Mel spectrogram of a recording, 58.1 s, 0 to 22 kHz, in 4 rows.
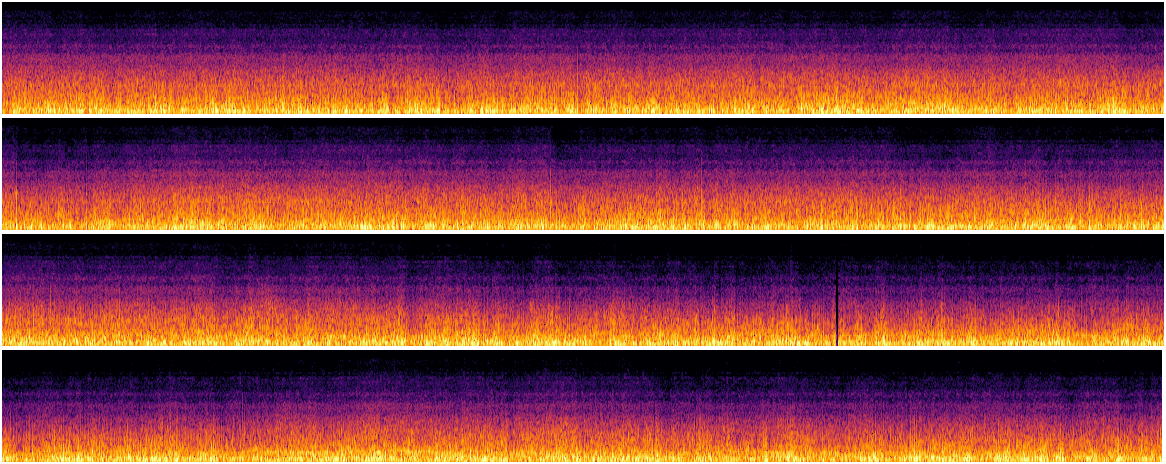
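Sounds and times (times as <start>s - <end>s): wind noise from driving car: 0.0s - 58.0s.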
